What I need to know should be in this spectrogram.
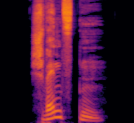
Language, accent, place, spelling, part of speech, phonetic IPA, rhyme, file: German, Germany, Berlin, schwänzten, verb, [ˈʃvɛnt͡stn̩], -ɛnt͡stn̩, De-schwänzten.ogg
- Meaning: inflection of schwänzen: 1. first/third-person plural preterite 2. first/third-person plural subjunctive II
